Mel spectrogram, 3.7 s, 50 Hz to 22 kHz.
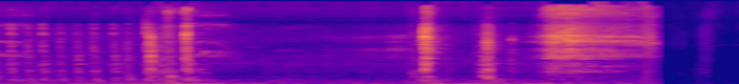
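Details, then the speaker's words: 1991 Fox Body Mustang with Tremec T5 manual, in-car: quick dry clicking rattle as the shifter is wiggled in third and fourth gear (same 3-4 fork), none in first, second, fifth or reverse; missing 3-4 shift fork pad causes shifter rattle. "Go into third gear, however, you hear it? Now just imagine that and a lot more load. And fourth gear, the exact same way."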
